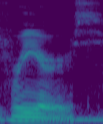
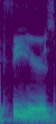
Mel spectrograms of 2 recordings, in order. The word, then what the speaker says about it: Frears: Frears. I keep wanting to say Fears, but there's an R in there.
